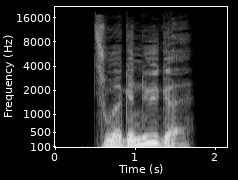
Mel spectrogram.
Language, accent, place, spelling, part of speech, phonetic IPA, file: German, Germany, Berlin, zur Genüge, phrase, [t͡suːɐ̯ ɡəˈnyːɡə], De-zur Genüge.ogg
- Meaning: 1. enough, a sufficient amount 2. more than enough; more than one can bear; too long a time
